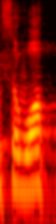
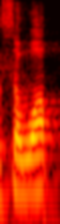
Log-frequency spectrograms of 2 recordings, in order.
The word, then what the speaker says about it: swap: ด้วยbarter นี่ก็คือของแลกของเหมือนเราจะซื้อน้ำมันเราอาจจะเอาข้าวไปแลกซื้อเครื่องบินเอาข้าวไปแลกซื้ออาวุธยุทโธปกรณ์เอาข้าวไปแลกเอายางที่ขายที่ราคาตกต่ำไปแลกอะไรเงี้ยเราทำเช่นนั้นได้และ swap ก็ออกข้อสอบมามีความหมายว่าแลกด้วยเช่นเดียวกันคำพวกนี้ทอฟโฟออกแล้วทั้งนั้นพูดถึงคำว่า swap นี่คนไทยบางคนไปอ่านว่า swap swap คนอังกฤษก็ออกเสียง swap คนอเมริกันก็ออกเสียง swap มันจะออกเสียง swap ไม่ได้เพราะว่า swap เนี่ยสะกดได้อีกอย่างหนึ่งคือ swap นี่จะสะกดอย่างนี้ก็ได้หรือบางครั้งนานๆทีก็อาจจะเจอคนบางคนสะกดด้วย OP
